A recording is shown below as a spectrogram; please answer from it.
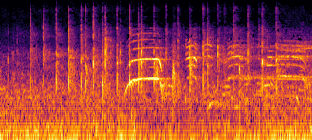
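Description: Voices calling out over steady outdoor street noise, with a quick run of sharp clicks and taps like footsteps on pavement. A held, steady tone comes in near the end.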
